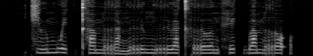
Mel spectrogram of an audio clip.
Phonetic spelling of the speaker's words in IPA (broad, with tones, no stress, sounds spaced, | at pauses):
t͡ɕ ɯː˦˥ m w e˦˥ k̚ tʰ a˧ m r a˩˦ ŋ r ɯ˧ ŋ r ɯ˧ a̯ kʰ r ɤː˧ n h e˥˩ k̚ b a˥˩ m r ɔ˥˩ ʔ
